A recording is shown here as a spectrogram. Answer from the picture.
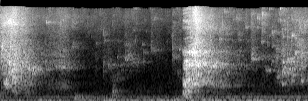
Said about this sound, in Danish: går først i vandet. Hun er højgravid, så for hende er det ekstra særligt at slippe vægten af den tunge mave.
